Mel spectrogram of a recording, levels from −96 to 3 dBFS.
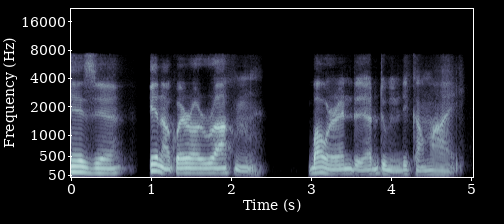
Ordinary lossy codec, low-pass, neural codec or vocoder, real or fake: none; 7.2 kHz; codec, 16 kHz in and 24 kHz out, 0.9 kbps, LongCat-Audio-Codec, fine tuned four codebook decoder; fake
